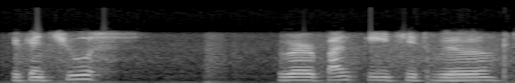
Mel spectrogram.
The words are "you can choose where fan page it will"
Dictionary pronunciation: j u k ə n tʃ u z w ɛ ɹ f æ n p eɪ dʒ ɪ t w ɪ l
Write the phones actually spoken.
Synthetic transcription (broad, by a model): j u k ə n tʃ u s w ɛ ɹ p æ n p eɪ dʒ ɪ t w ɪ l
